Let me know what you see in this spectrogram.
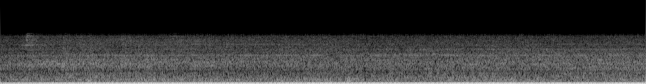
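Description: Freight train of tank cars rolling through a grade crossing, heard from inside a car: steady wheel and rail noise.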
